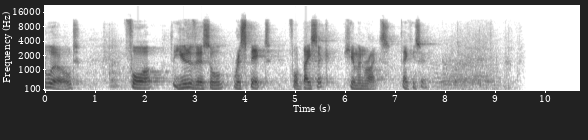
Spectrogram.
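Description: A middle-aged man speaks firmly into a microphone in a large echoing chamber.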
